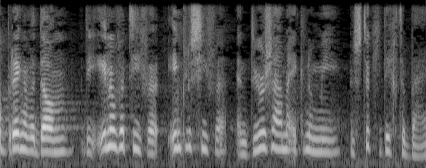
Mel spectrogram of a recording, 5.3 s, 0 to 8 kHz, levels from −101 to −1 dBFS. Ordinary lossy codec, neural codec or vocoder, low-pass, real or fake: Opus, 64 kbps; none; 7.2 kHz; real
